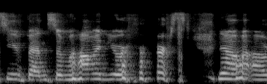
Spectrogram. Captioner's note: laugh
